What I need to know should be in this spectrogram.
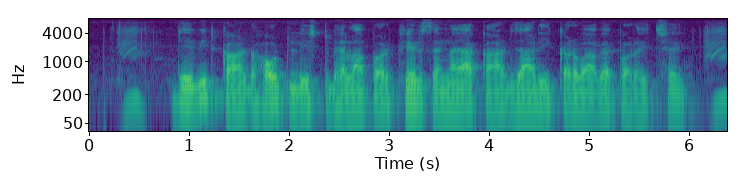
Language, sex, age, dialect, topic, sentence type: Maithili, male, 18-24, Eastern / Thethi, banking, statement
